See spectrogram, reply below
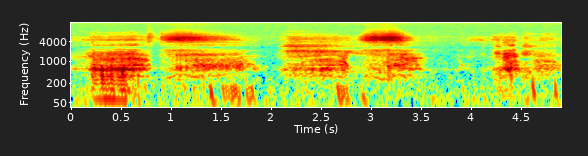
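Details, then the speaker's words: Sleeping dog snoring, with rough, snorting snores on each breath and a whistling hiss at the end of some breaths. "What were you doing? Make a lot of noise. Yeah. You were making a lot of noise."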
